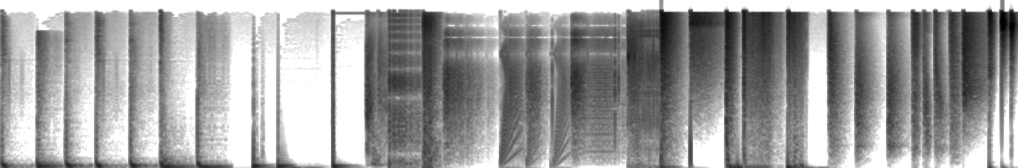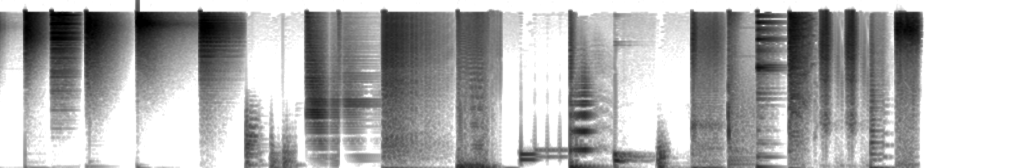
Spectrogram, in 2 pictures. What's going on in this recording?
Drum/Percussion Reel for Morphagene MakeNoise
